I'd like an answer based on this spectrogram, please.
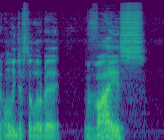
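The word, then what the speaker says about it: Weiss: Vice is spelled like Vicey.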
